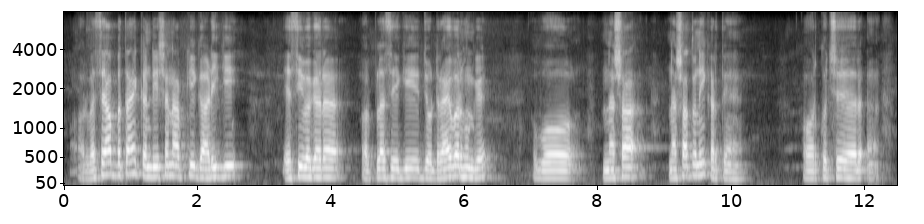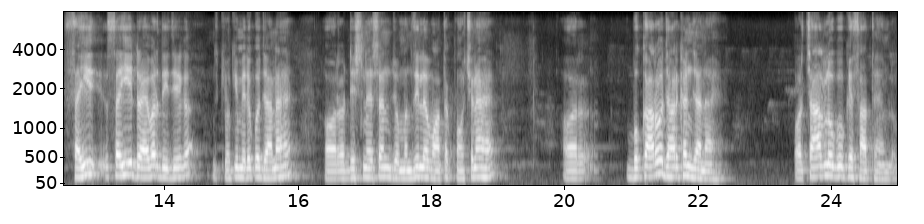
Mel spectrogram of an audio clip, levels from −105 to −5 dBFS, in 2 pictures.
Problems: none marked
